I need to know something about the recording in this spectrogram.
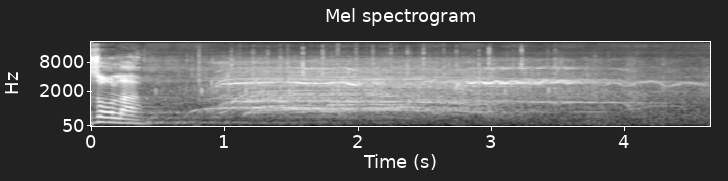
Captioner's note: audience cheering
